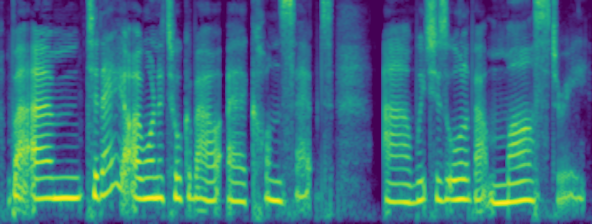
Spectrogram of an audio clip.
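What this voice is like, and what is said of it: Very husky, strained voice. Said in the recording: “Excuse my very husky, a bit slightly sexy voice today ... my throat is just telling me to slow down”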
